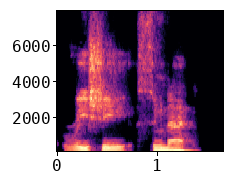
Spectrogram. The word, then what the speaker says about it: Rishi Sunak: There was Theresa May, Boris Johnson, Liz Truss, and recently now you have, and I hope I'm pronouncing this right, Rishi Sunak. Is that right? – Yeah.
